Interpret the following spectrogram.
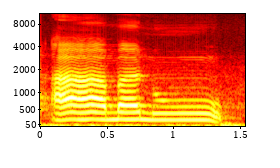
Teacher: الف کھڑا زبر آ اور یہ نون واو پیش نو، دونوں کو کھینچیے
